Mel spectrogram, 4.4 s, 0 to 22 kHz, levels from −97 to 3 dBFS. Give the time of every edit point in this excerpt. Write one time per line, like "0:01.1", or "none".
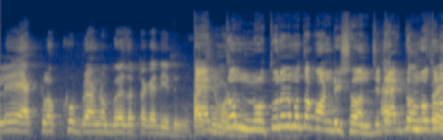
0:01.9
